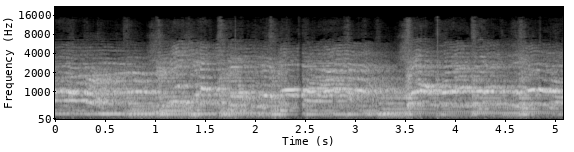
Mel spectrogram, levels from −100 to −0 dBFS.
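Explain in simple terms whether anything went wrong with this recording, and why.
Yes, two things went wrong.

The first is overlapping chunks. The audio was handled in pieces about 2 seconds long, and each new piece began slightly before the previous one had finished. At every join, about 23 ms of sound plays twice. You hear this as a tiny stutter or click at 1.81 s and again at 3.83 s. Nothing is lost at these joins; a sliver is doubled. The exact 2-second spacing is what marks it as a chunking problem and not a random glitch.

The second is short concealed packet loss, between 2.44 and 2.52 s. About 20 ms of audio never arrived in time. The receiver covered the gap with roughly 32 ms of guessed sound, stretching on from what came just before, and then blended back into the real audio. The result is a brief smear or wobble, and the clip ends up a few milliseconds longer. This differs from the chunk overlaps because it happens only once, not on a steady 2-second beat. 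The missing moment is filled in with an imitation of the preceding sound, not replayed exactly.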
